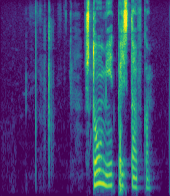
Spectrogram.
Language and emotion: Russian, neutral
